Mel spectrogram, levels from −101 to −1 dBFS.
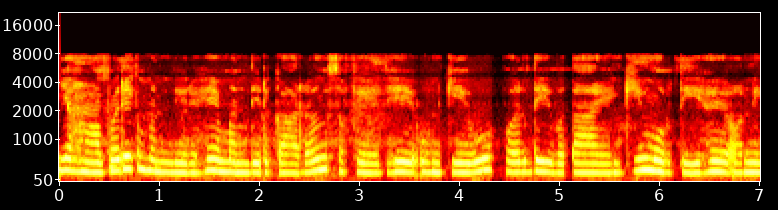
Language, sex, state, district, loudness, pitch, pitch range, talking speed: Hindi, female, Haryana, Charkhi Dadri, -15 LUFS, 230 Hz, 225-250 Hz, 155 wpm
